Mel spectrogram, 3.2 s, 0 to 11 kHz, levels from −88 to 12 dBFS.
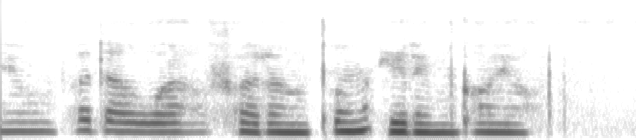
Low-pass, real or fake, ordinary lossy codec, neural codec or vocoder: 7.2 kHz; fake; AAC, 32 kbps; codec, 16 kHz, 4 kbps, FreqCodec, smaller model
